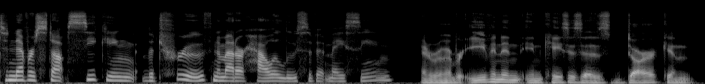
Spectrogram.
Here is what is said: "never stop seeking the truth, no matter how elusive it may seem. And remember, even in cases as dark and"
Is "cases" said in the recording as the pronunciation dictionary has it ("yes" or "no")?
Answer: yes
